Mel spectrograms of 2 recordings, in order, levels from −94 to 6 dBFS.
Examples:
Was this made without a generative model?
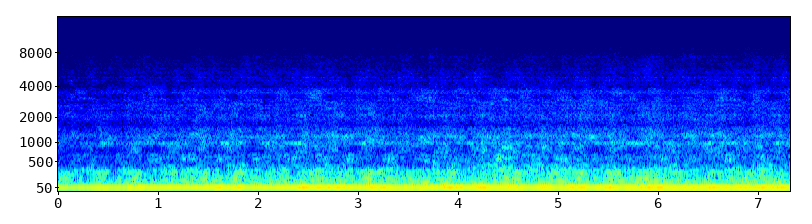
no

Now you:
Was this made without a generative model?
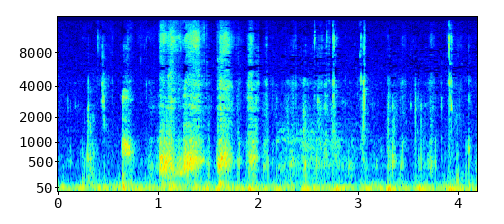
yes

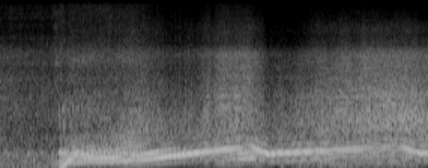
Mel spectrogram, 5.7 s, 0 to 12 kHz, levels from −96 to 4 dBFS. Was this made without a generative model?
yes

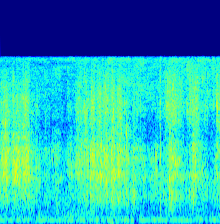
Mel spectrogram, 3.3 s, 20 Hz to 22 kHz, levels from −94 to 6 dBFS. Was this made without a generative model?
yes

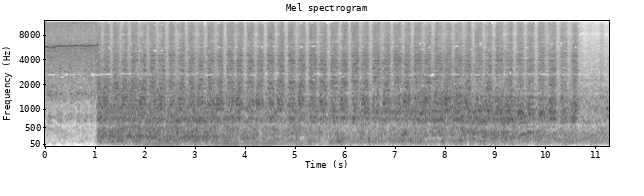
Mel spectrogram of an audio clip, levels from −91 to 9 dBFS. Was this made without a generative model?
yes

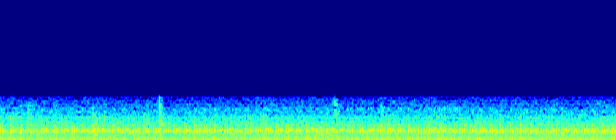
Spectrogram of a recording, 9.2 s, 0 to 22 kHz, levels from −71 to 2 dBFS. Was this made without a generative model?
yes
